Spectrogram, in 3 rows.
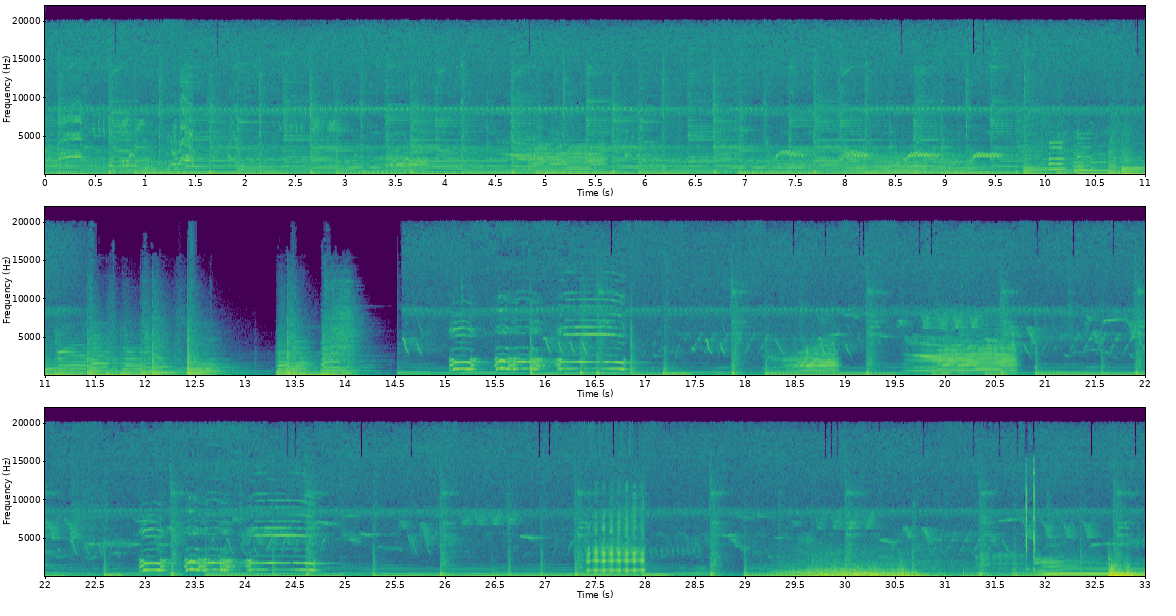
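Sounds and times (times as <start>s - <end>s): background music with low notes: 0.0s - 33.0s
rooster crowing: 15.0s - 16.9s, 23.0s - 24.8s
rising and falling animal call: 29.1s - 33.0s.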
